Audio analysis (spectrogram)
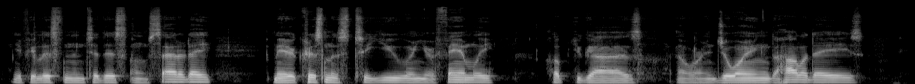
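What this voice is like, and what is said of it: Slightly congested voice. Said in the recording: “I'm almost over this sinus infection ... My voice is still a little weird sounding. It sounds weird to me anyway”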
